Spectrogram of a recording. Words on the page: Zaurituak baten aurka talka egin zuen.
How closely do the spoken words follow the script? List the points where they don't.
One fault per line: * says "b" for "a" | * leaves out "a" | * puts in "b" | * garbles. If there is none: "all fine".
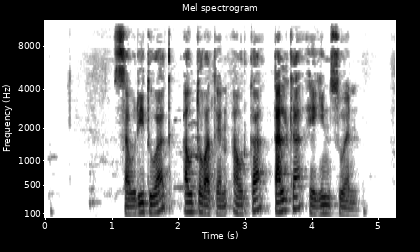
* puts in "auto"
